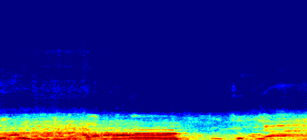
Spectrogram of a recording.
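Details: A single mid-pitched, arching moo from cattle at the Panggul livestock market, Trenggalek, lasting about a second. A man talks steadily in the background.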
